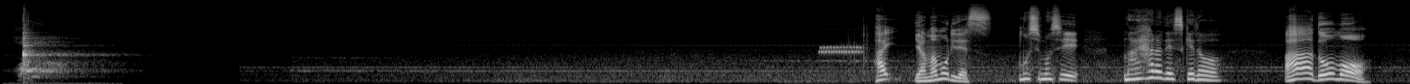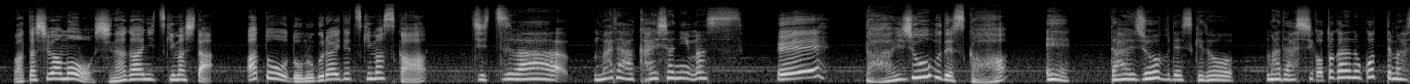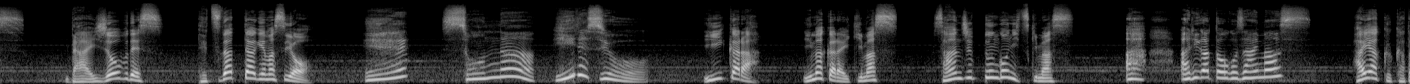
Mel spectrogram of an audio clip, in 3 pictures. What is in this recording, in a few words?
dialog; JapanesePod101; Beginner Season 1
